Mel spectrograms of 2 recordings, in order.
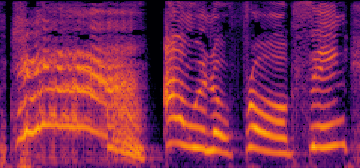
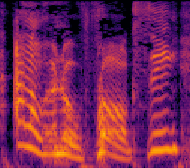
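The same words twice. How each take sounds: First: Elephant heckling shout. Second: Said in the usual way. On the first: Acted. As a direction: bellow the heckle from the crowd. The elephant jumped up.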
